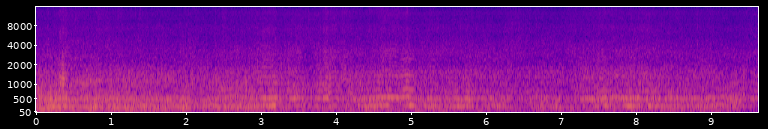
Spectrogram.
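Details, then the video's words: Honey bee flying out on a warm February day: a steady, low droning hum with layered overtones, swelling and fading slightly as the insect moves, over a faint background rumble. "Bee's out on a warm February day."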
